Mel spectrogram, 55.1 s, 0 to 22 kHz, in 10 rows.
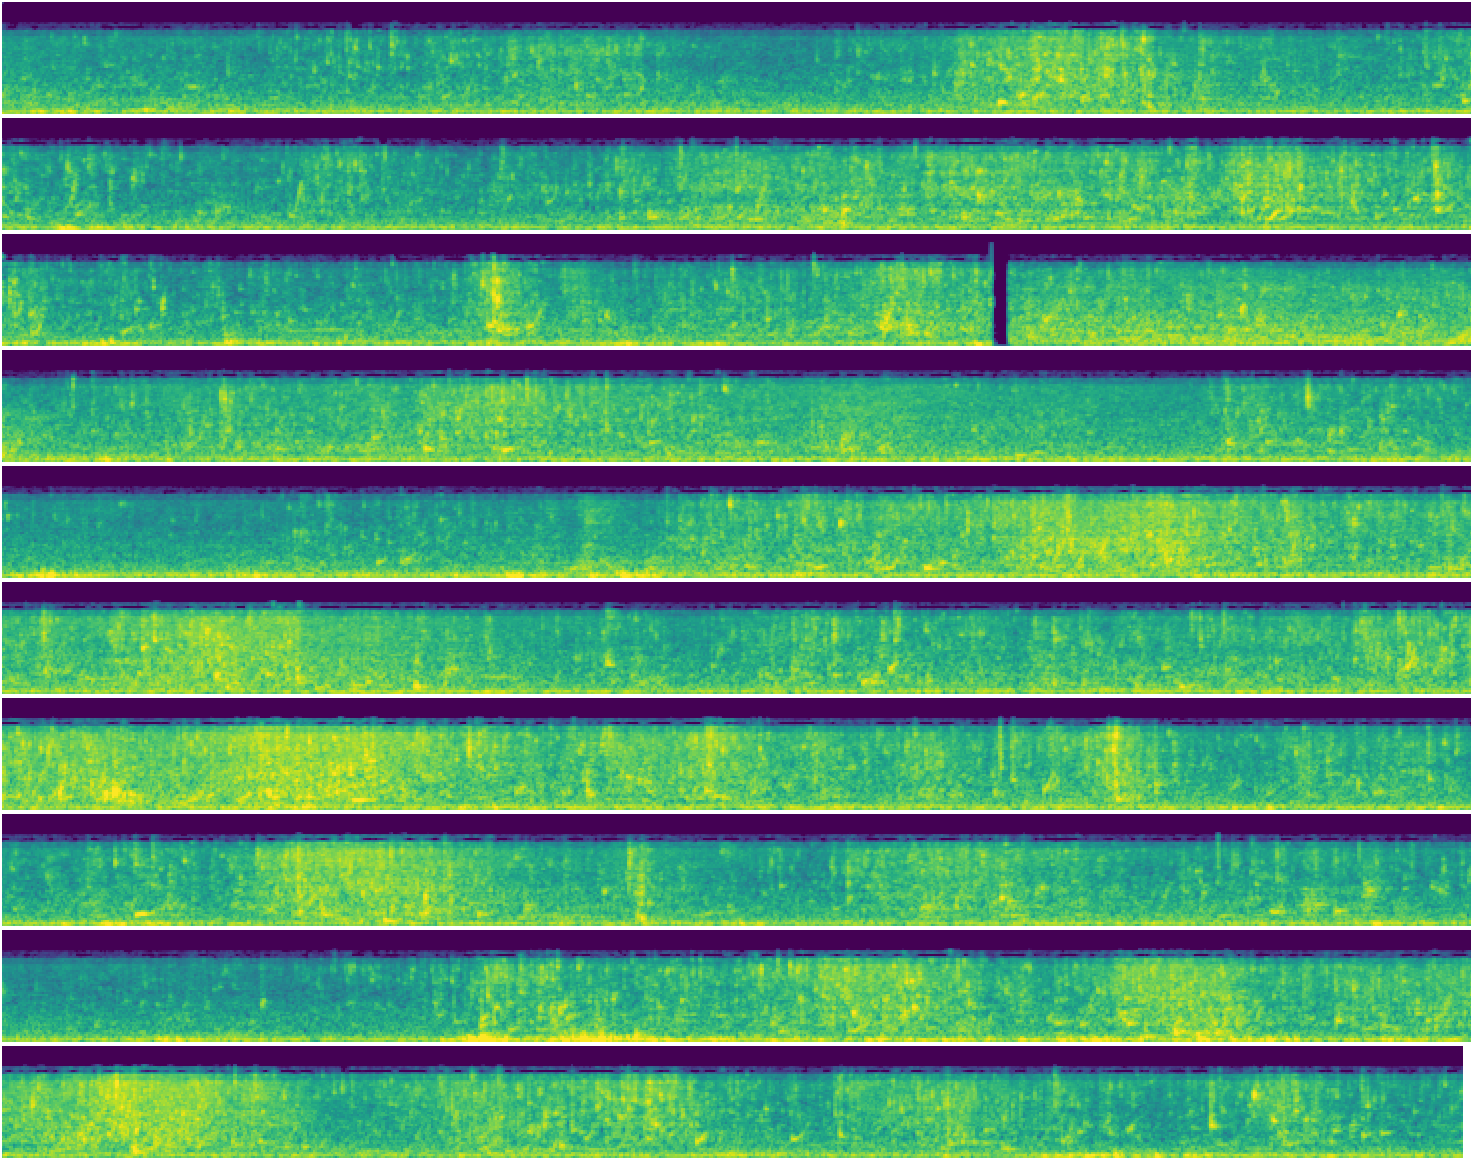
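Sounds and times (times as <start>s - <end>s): low rumble of surf: 0.0s - 55.0s
sea waves washing over rocks: 14.3s - 20.6s, 25.6s - 29.4s.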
